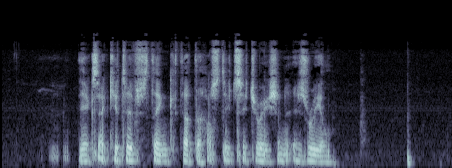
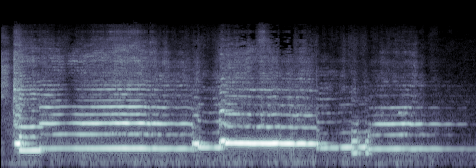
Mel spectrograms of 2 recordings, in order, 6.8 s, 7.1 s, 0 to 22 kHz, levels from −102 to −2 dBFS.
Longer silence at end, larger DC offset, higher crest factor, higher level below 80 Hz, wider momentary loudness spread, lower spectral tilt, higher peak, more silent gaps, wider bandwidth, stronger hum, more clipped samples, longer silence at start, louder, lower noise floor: first, 0.6 s vs 0.4 s; neither; first, 22 dB vs 14 dB; first, -54 dBFS vs -60 dBFS; about the same, 15 LU vs 16 LU; about the same, -3.5 dB/octave vs -4.5 dB/octave; second, -6 dBFS vs -2 dBFS; neither; first, 9.6 kHz vs 8.6 kHz; neither; neither; first, 0.75 s vs 0.05 s; second, -25 LUFS vs -16 LUFS; first, -73 dBFS vs -43 dBFS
